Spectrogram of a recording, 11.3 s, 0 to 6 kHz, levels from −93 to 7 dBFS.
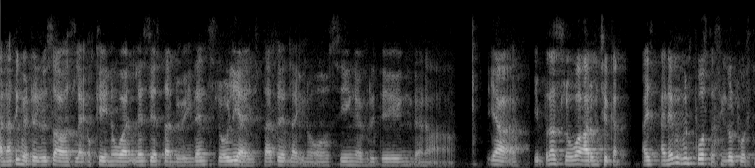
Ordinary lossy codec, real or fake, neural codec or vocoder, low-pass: none; fake; codec, 16 kHz, 16 kbps, FreqCodec, smaller model; 5.4 kHz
